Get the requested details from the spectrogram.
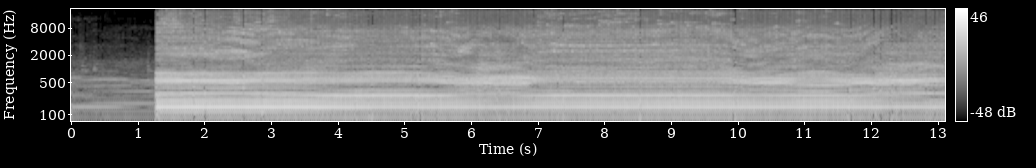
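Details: Coleman Powermate 3750 generator, about nine years old and stored with non-ethanol gas, carrying lights and a 1500 W heater: steady, even drone with no surging or misses. Normal running under load.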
